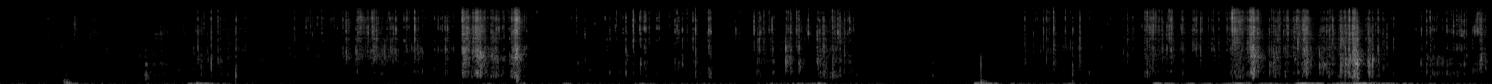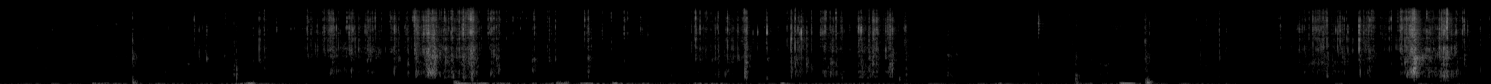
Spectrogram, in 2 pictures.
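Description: Foil trading-card pack wrappers being torn open and crinkled by hand. The crackling comes in bursts a few seconds long, with short pauses between.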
